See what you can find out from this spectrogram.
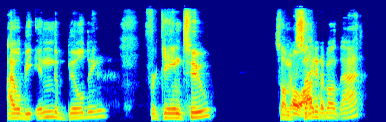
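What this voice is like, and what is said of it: Sick, unwell-sounding voice. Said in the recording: “I'm sick. I've been sick for 8 days, as you can probably tell by my voice.”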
